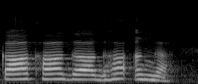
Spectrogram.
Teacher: घा का उच्चारण स्थान है आपका कंठ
